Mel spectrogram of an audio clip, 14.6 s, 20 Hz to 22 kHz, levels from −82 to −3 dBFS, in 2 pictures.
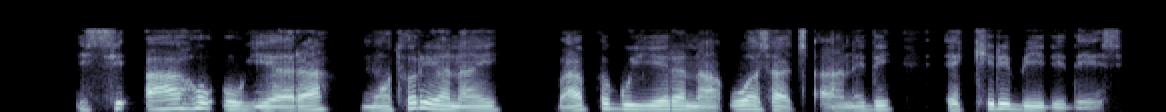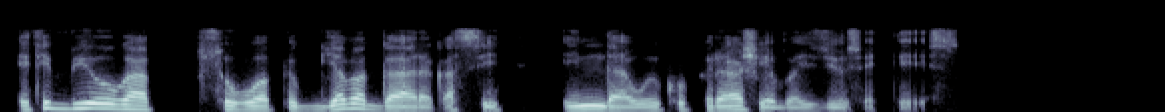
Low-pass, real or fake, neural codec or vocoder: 7.2 kHz; fake; codec, 16 kHz, 8 kbps, FunCodec, trained on Chinese and English, 25 frames a second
